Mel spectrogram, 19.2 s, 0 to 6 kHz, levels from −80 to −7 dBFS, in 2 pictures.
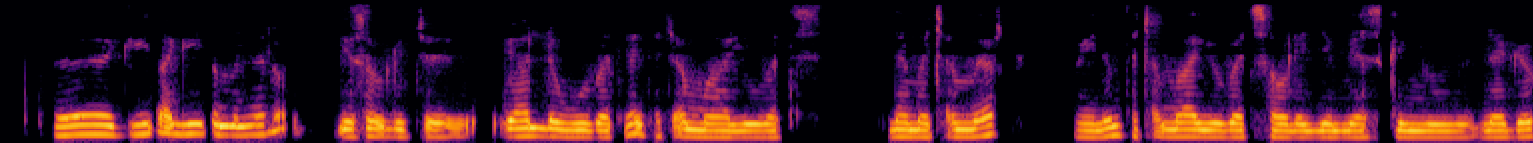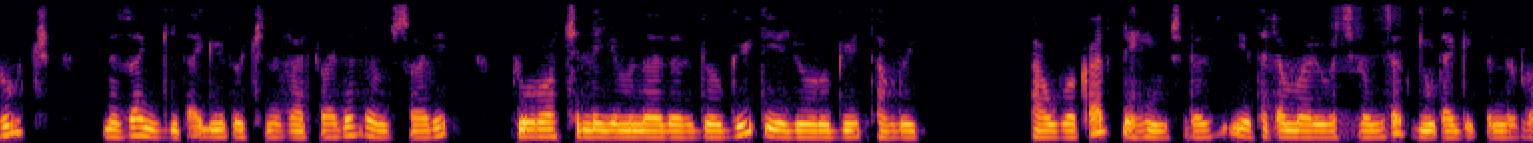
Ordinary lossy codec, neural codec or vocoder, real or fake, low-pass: AAC, 24 kbps; none; real; 5.4 kHz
